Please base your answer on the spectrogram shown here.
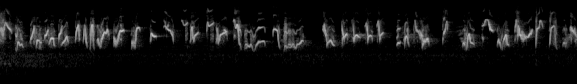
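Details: Captive American goldfinch reared alone, hearing only a recording during its first year, pours out quick, tumbling tweets and twitters, nearly unbroken across about six seconds.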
